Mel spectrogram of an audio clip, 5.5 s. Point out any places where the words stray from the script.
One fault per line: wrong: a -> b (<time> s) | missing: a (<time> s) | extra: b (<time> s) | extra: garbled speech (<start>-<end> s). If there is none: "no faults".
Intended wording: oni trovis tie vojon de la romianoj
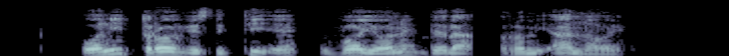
no faults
